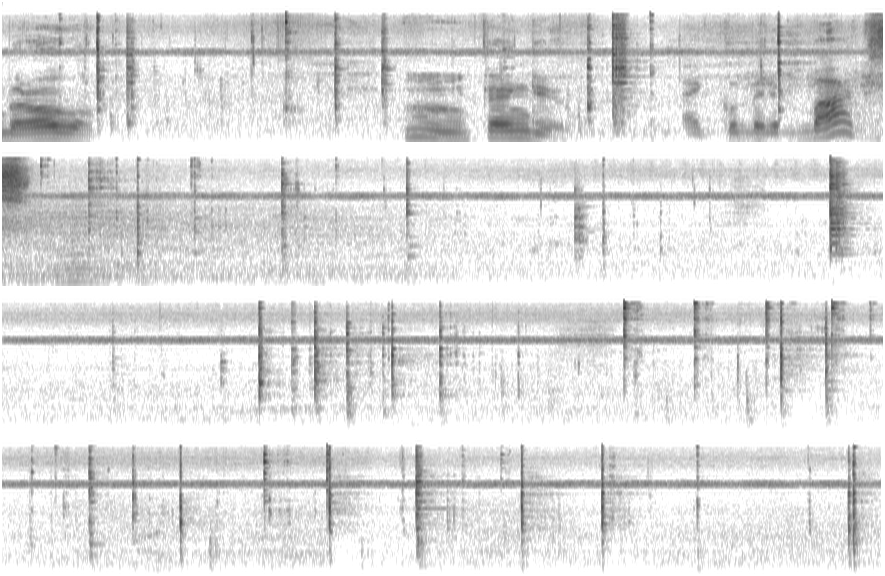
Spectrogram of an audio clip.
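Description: Spoons and forks clink on plates.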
